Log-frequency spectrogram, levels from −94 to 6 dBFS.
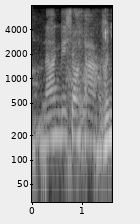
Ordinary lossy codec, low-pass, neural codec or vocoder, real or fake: none; 7.2 kHz; codec, 24 kHz, 0.9 kbps, WavTokenizer, medium speech release version 1; fake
